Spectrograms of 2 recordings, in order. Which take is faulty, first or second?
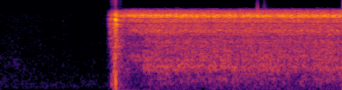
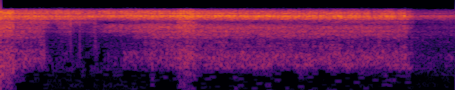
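second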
